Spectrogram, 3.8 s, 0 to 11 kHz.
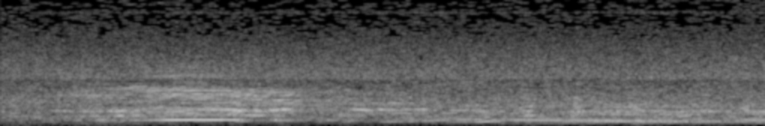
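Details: Several red deer stags, mostly smaller rivals around an injured dominant stag, roar repeatedly during the 2023 rut, working each other up. Overlapping drawn-out, moaning tonal roars with layered harmonics rise and fall and continue through the clip, some louder and nearer than others.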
